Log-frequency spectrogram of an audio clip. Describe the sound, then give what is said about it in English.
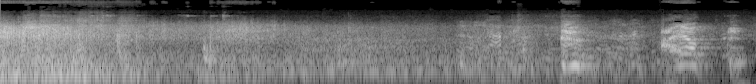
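A loud, sudden burst as an aerosol can is stepped on, with a broad hissing rush that slowly fades over about a second, followed by people talking and a few short sharp noises. “I don't think you're supposed to step in those aerosol cans, Chief.”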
